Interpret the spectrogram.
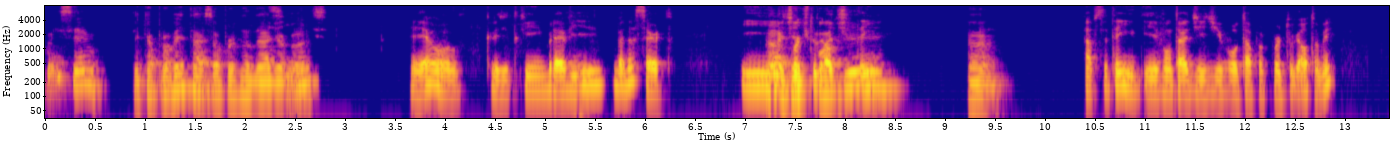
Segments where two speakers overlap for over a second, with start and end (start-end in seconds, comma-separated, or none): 7.2-8.4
